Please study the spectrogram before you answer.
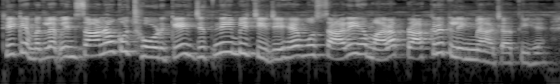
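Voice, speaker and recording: A woman teaching a spoken grammar lesson, patiently repeating each example and slowing down on the example phrases. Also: high-pitched, lively intonation, muffled recording. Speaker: language teacher.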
